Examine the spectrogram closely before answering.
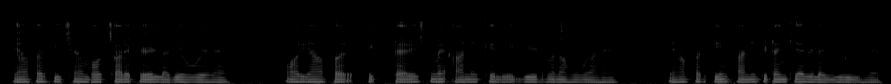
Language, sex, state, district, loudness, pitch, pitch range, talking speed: Hindi, male, Bihar, Jahanabad, -52 LUFS, 115 Hz, 115-120 Hz, 215 wpm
